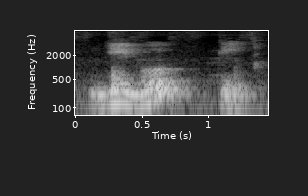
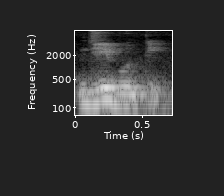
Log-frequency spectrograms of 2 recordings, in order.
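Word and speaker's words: Djibouti: क्या हो जाएगा जिबती जीबुटी इसको इंग्लिश में कहते है डी जी आई बी यू टी आई ठीक है डी से स्टार्ट होता है लेकिन डी क्या रहता है साइलेंट रहता है इसको क्या याद रखेंगे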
